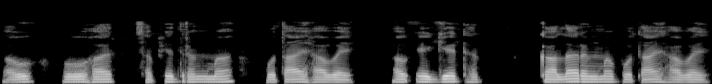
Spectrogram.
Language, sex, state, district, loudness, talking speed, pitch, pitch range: Chhattisgarhi, male, Chhattisgarh, Jashpur, -18 LUFS, 145 wpm, 120 Hz, 115-125 Hz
